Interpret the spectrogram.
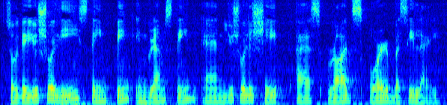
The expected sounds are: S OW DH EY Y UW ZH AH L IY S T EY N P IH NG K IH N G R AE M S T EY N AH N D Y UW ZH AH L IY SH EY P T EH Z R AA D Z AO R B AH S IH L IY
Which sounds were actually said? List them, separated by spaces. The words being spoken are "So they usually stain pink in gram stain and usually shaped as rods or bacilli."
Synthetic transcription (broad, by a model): S OW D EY Y UW SH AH L IY S T EY N P IH NG K IH N G R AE M S T EY N AH N D Y UW SH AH L IY SH EY P T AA S R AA D S AO R B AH S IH L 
